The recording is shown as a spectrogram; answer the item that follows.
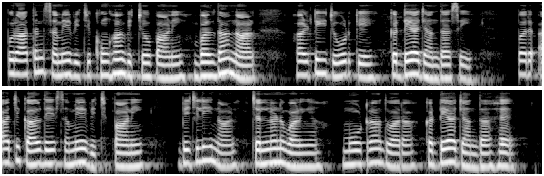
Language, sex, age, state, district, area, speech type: Punjabi, female, 60+, Punjab, Mohali, urban, spontaneous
